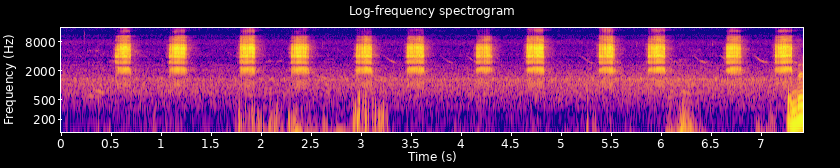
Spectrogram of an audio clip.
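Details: Corncrake on Lewis, Outer Hebrides, Scotland, in May, heard then seen by luck and relatively unbothered, coming closer: dry, rasping double 'crex-crex', the paired notes repeating steadily about every second, with a few faint low thumps behind.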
